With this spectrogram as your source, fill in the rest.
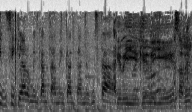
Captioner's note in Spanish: risas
